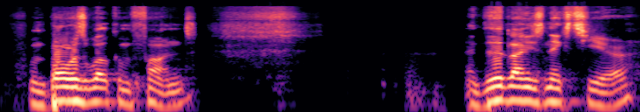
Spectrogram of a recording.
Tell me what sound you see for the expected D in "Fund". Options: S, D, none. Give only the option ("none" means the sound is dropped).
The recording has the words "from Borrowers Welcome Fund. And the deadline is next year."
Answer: D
